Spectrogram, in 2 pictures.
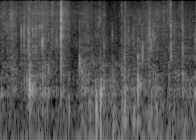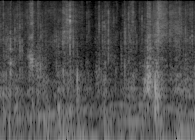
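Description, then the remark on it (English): Packing tape being torn and pulled off to open a package, with steady crinkling and crackling of plastic wrapping and a few sharper ripping snaps, with no one talking. “This is the most powerful tape.”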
